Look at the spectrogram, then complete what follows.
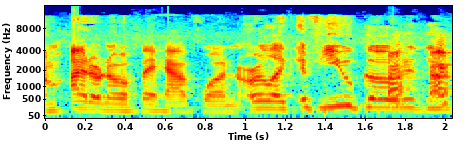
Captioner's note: laughter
